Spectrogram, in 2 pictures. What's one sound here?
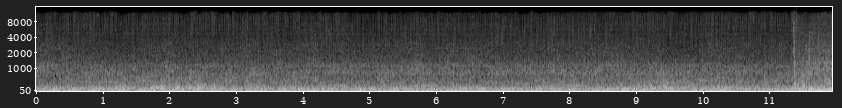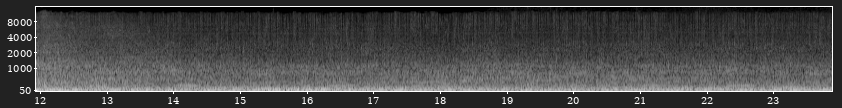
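A hollow ball rumbles steadily as it rolls over grass.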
